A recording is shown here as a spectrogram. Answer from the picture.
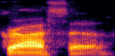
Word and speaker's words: Grasso: I was told it's pronounced Grasso, so that's what I stick with. Yeah, I always figure I've known people with the the two S's and the O, and usually the A is pronounced a little bit differently.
